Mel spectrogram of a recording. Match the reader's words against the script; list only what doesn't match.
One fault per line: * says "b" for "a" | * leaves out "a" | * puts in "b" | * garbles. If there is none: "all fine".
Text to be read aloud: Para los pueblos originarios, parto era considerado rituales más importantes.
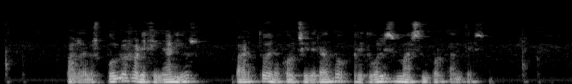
all fine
